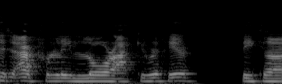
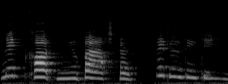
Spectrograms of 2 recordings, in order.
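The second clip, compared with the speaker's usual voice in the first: put-on Irish accent; 12 semitones higher than usual. Joking about a character acting stereotypically irish: stereotypical irish accent. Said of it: "I wish they went for the stereotypical Irish approach".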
